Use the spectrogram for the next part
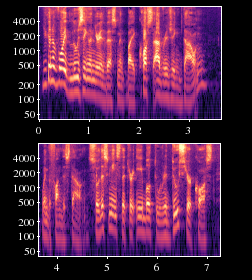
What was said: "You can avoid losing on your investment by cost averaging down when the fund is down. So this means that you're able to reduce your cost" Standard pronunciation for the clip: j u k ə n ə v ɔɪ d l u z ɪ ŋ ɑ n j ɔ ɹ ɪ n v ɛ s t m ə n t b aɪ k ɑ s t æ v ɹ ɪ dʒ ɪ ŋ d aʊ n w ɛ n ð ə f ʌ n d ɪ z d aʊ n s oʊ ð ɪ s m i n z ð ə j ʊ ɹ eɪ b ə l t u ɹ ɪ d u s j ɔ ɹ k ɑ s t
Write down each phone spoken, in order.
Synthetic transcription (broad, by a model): j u k ə n ə v ɔɪ d l u z ɪ ŋ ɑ n j ɔ ɹ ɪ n v ɛ s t m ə n t b aɪ k ɑ s t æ v ɹ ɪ dʒ ɪ ŋ d aʊ n w ɛ n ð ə f ʌ n d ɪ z d aʊ n s oʊ ð ɪ s m i n s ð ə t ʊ ɹ eɪ b ə l t u ɹ ɪ d u s j ɔ ɹ k ɑ s t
